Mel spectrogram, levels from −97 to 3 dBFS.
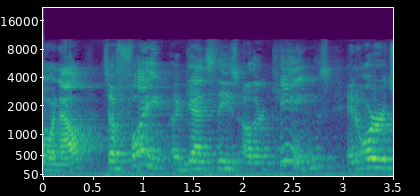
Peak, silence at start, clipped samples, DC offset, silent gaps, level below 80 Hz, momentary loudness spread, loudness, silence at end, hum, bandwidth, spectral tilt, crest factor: -10 dBFS; 0 s; under 0.1%; under 0.1%; none; -48 dBFS; 10 LU; -26 LUFS; 0 s; none; 10.5 kHz; -3 dB/octave; 16 dB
